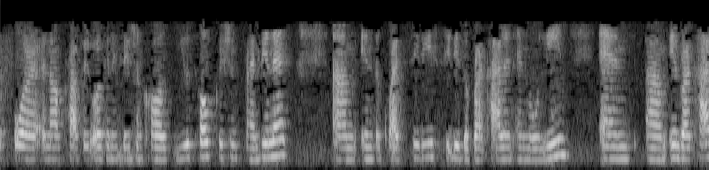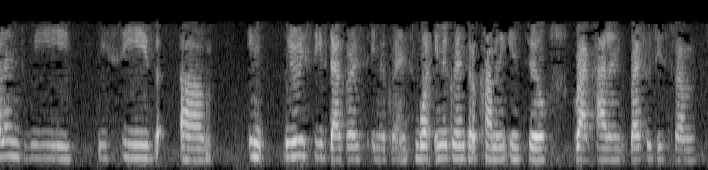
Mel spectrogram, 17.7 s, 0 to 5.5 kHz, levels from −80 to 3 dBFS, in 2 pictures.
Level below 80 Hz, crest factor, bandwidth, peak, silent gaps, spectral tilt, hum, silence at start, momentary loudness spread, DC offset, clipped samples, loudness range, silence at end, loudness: -68 dBFS; 22 dB; 4 kHz; 0 dBFS; none; -9 dB/octave; none; 0 s; 10 LU; under 0.1%; under 0.1%; 3 LU; 0.15 s; -21 LUFS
